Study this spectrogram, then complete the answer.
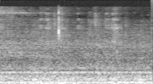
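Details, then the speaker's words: Maytag Bravos XL dryer running after the idler pulley was replaced. A quiet, steady low hum with a faint constant tone and no screech or squeak. The owner calls the little noise normal, so this is normal running. "that little noise is normal how it makes that little noise that you hearing but that's just the normal noise but it wasn't that loud screechy uh squeaking or whatever"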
